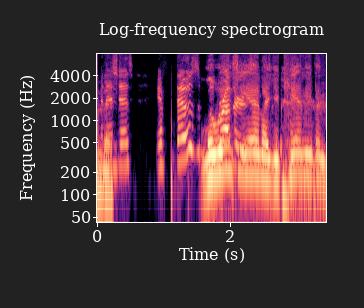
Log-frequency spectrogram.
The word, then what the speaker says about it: Menendez: I guess maybe if the men the men Mendes brother Mendez brothers, that's how you say it. Menendez.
